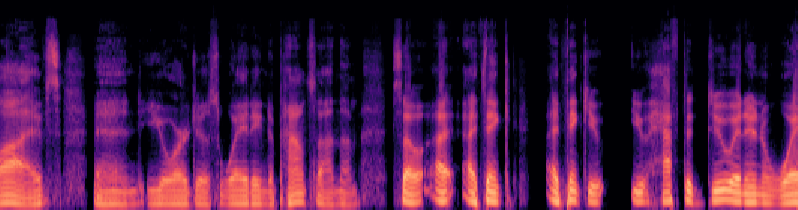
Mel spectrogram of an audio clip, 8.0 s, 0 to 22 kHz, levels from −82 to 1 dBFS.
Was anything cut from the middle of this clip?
no; 0 cuts

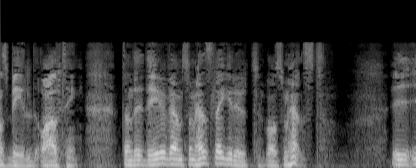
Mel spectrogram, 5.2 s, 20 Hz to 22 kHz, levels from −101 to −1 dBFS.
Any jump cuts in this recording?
yes; 1 cut; at 1.4 s

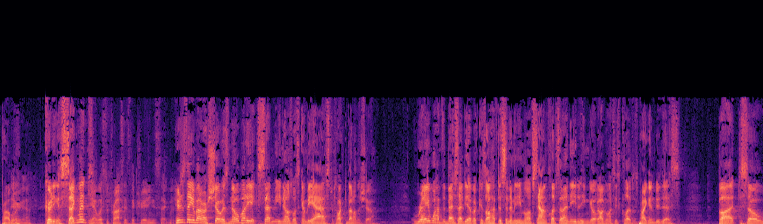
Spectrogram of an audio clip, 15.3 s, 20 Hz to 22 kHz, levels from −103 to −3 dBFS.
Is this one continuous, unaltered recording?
no; 2 cuts; at 11.9 s, 14.1 s

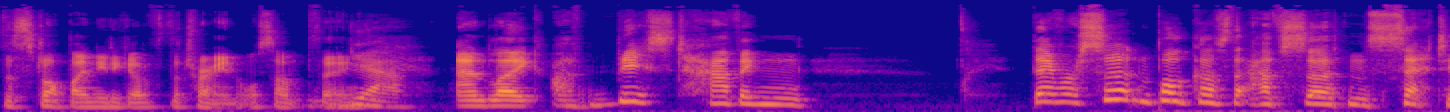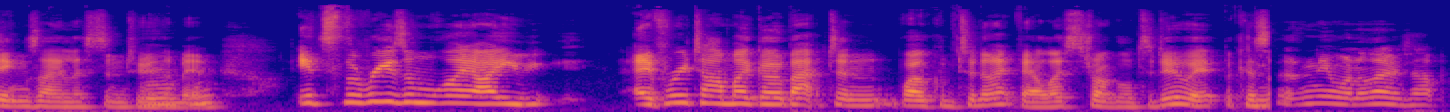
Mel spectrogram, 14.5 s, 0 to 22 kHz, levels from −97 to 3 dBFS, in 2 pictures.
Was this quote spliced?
yes; 1 cut; at 13.6 s

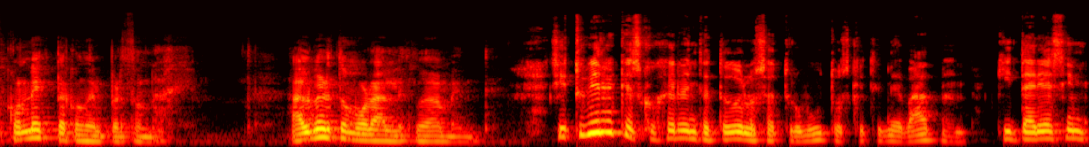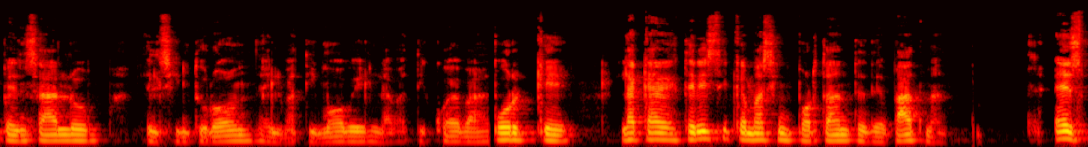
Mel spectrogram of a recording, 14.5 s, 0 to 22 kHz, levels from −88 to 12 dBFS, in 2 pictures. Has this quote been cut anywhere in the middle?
yes; 1 cut; at 10.5 s

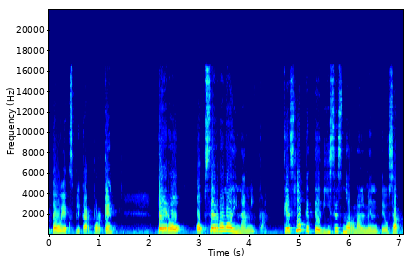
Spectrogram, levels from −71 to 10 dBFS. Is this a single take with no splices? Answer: yes; 0 cuts

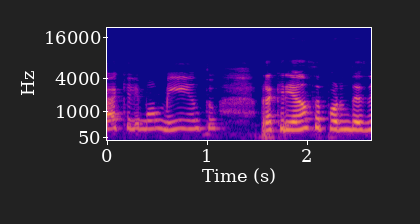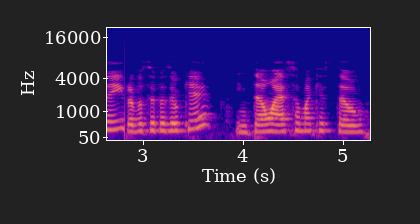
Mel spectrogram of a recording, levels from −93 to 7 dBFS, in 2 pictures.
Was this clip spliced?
yes; 1 cut; at 3.9 s

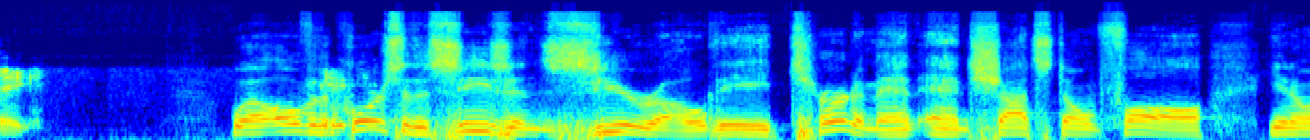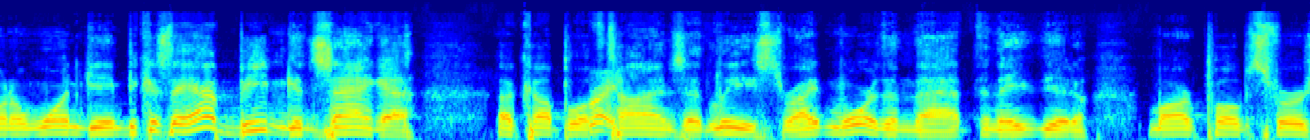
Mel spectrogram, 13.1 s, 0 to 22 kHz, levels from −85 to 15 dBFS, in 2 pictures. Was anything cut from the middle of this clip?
yes; 1 cut; at 3.5 s

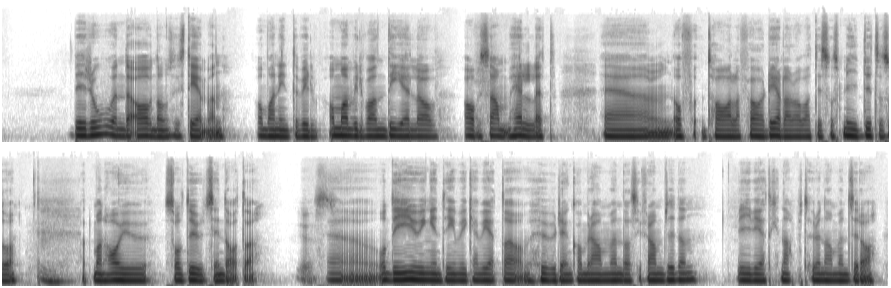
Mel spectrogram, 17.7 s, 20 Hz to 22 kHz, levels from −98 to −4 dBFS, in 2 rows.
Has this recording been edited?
yes; 1 cut; at 9.6 s

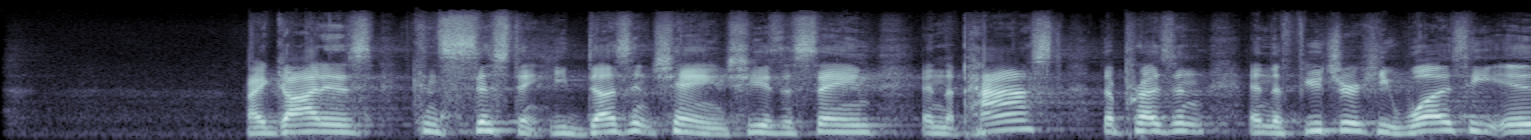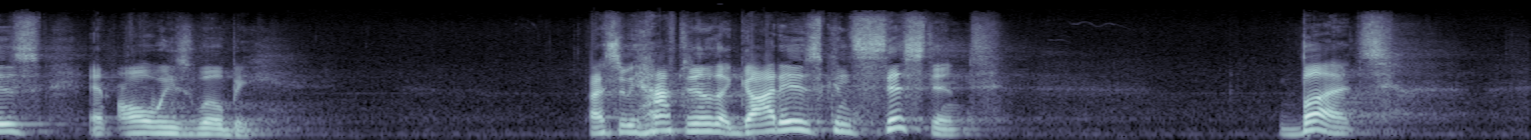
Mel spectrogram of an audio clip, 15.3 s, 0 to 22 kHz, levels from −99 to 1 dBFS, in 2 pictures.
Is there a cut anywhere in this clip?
no; 0 cuts

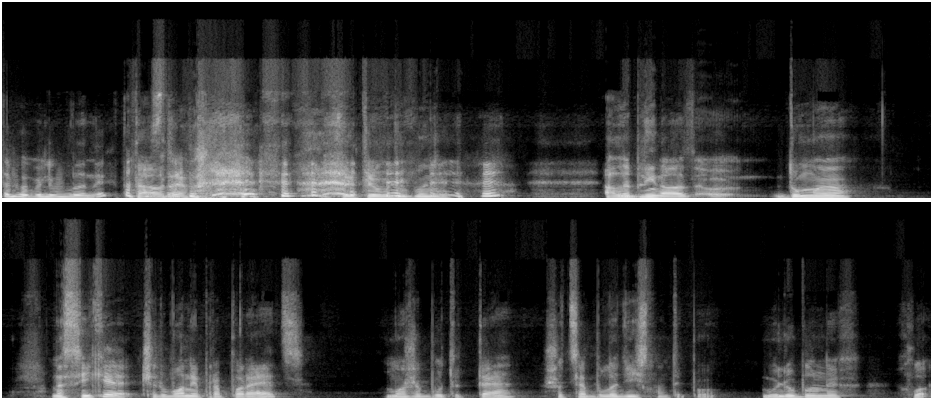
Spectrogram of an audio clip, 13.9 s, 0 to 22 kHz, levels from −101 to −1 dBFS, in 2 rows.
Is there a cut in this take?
no; 0 cuts

